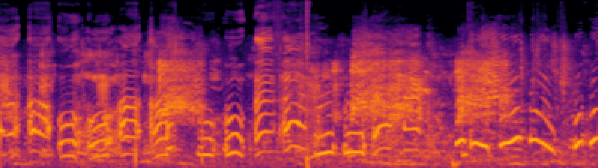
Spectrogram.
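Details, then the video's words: Silvery gibbon hoots: quick rising-and-falling notes in clusters, broken by short harsh noisy bursts, the phrases quickening and climbing in pitch. "The Silver gibbons sound effects"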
